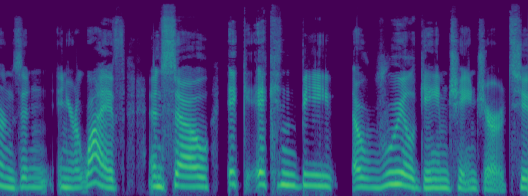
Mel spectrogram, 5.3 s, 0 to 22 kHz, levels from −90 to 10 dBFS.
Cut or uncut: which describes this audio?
cut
